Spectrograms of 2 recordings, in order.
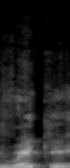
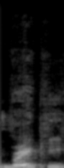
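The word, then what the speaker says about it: Reiki: going to know is is Ricky am I saying it right Ricky healing is that raik raiki raiky raiki yeah raiki healing so I have not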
